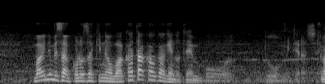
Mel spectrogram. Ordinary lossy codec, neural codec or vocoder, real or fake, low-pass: none; none; real; 7.2 kHz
